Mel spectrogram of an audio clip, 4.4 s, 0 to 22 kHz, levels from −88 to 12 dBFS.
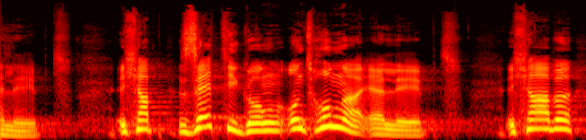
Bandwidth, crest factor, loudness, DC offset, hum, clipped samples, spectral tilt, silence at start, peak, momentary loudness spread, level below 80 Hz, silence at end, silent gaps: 18.5 kHz; 18 dB; -18 LUFS; under 0.1%; none; under 0.1%; -5.5 dB/octave; 0 s; -2 dBFS; 10 LU; -62 dBFS; 0.1 s; none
